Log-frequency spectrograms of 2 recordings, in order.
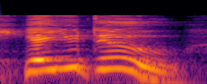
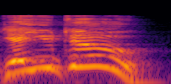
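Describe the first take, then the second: First: Laughing. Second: Said in the usual way. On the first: Real, not acted. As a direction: repeat it with a laugh. Repeats it laughing.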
